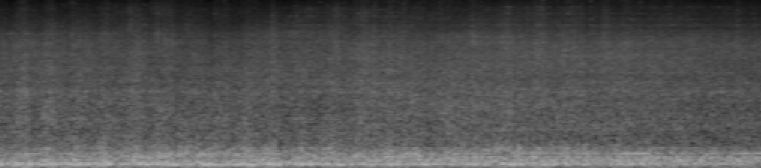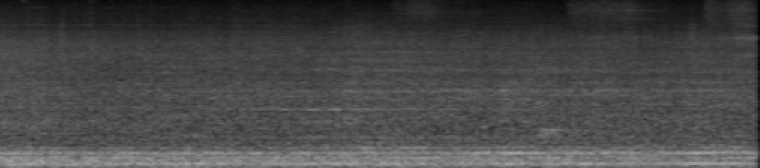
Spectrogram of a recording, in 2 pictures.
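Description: Steel wheels squeal against the rails.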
